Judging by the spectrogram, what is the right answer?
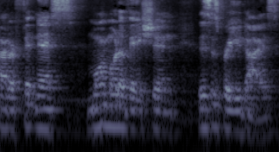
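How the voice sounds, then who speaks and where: The speech moves at a moderate pace with audible room echo. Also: man. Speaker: fitness channel host. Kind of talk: workout intro tutorial.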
